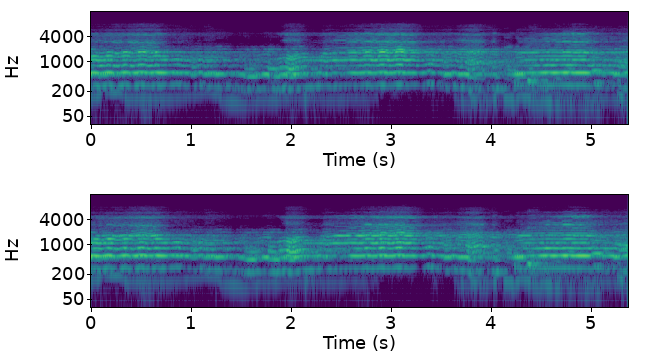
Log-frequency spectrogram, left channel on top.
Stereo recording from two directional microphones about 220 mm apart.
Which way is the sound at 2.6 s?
35° left (ahead or behind).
